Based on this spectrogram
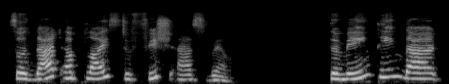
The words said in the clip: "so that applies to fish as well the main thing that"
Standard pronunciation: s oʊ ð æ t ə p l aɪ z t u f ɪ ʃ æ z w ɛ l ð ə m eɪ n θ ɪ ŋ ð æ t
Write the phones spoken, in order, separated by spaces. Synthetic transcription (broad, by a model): s oʊ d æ t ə p l aɪ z t u f ɪ ʃ æ z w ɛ l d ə m eɪ n t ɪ ŋ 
